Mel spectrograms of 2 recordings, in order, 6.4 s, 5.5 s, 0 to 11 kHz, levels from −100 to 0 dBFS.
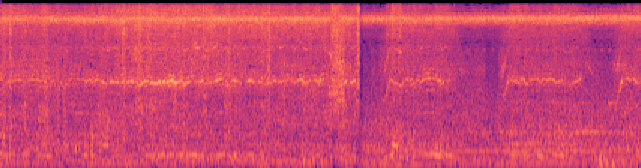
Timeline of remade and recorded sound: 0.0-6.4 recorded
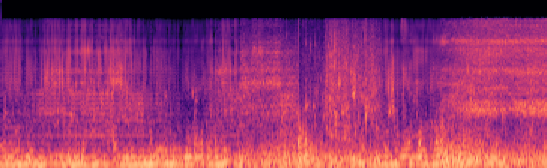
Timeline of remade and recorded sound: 0.0-2.4 remade; 2.4-3.8 recorded; 3.8-4.4 remade; 4.4-5.5 recorded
